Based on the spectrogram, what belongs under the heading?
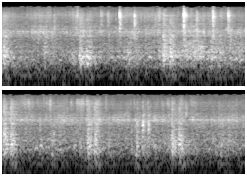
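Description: Electric train running along the track, heard from inside the car: wheels knocking over rail joints in a clickety-clack roughly once a second over a steady running rumble.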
